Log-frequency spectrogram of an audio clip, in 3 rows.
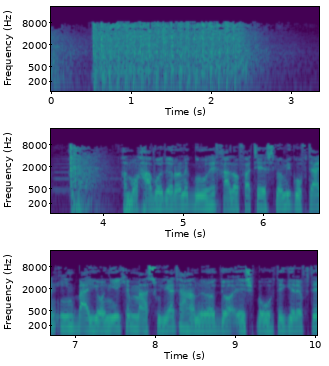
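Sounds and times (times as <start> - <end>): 
rapid gunfire fired into the air: 0.0 - 2.8
speech: 4.2 - 10.0.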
